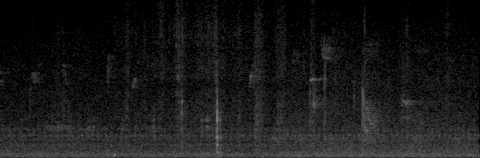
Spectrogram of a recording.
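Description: Faint scattered bird chirps in quiet woodland, with one call sliding down in pitch about halfway through. A single sharp click a little under three seconds in.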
